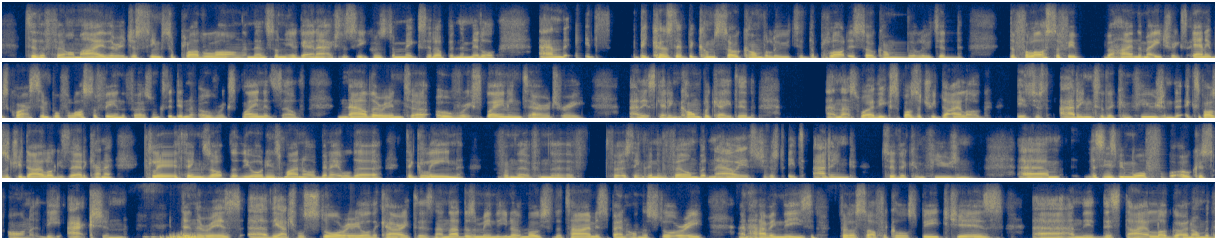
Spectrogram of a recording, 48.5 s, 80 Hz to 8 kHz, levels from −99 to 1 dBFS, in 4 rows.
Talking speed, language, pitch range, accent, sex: 210 wpm, English, 120-135 Hz, British, male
